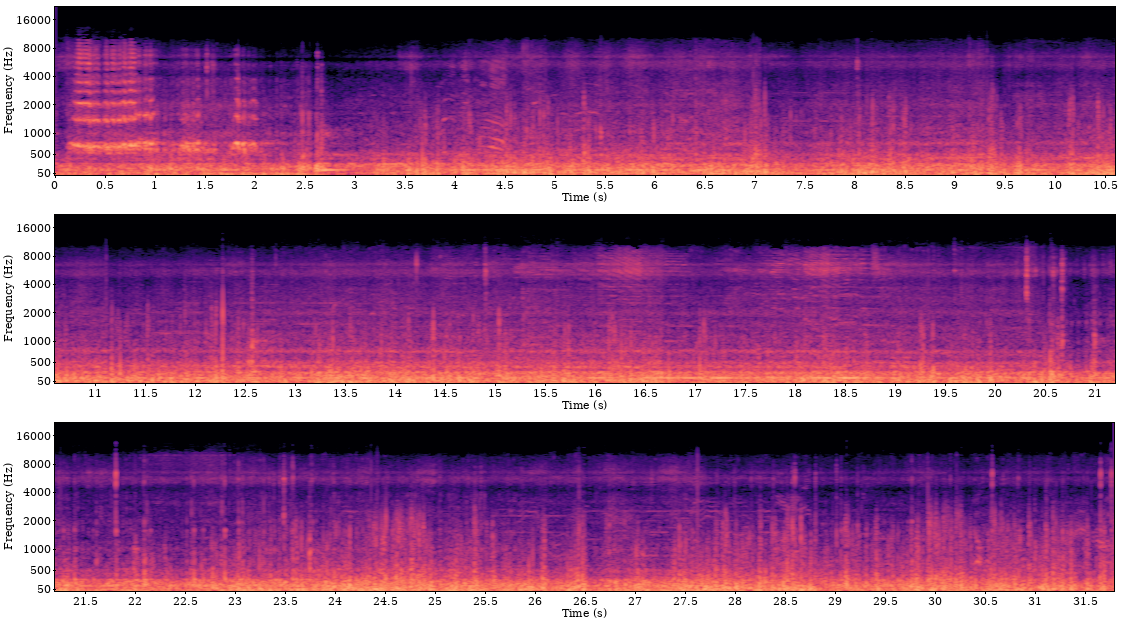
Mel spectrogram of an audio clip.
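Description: Steady rumble and rattle of a cyclocross bike ridden at race speed over grass and paving, picked up by a camera mounted on the bike, with wind noise on the microphone. A short high squeal comes in the first two seconds.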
